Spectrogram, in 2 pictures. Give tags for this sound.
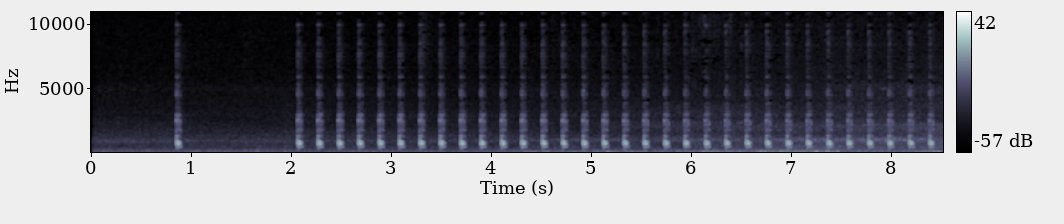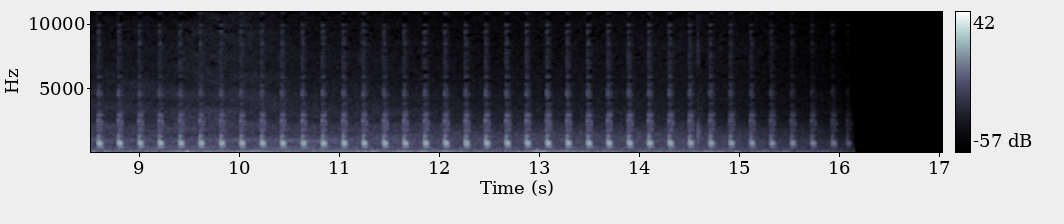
Crosswalk H2n Street Traffic-lights

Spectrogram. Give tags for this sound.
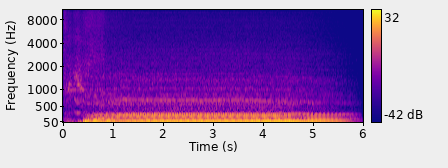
car subaru-liberty field-recording fx

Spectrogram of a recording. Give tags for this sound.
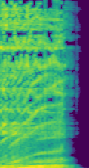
Grate Rub Grind Metal Screech Scrape Effect Scuff Sound Scratch

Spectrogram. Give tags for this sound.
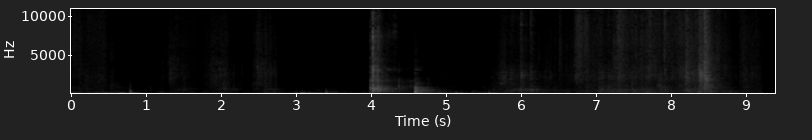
restroom toilet interior bathroom roll paper h6 OWI

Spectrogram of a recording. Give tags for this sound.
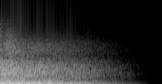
awesome drum epic nice timpani tom

